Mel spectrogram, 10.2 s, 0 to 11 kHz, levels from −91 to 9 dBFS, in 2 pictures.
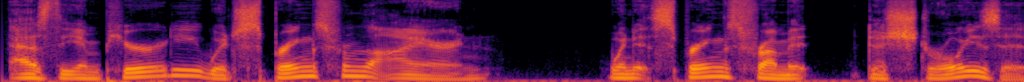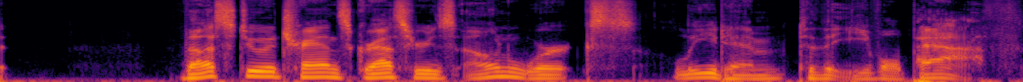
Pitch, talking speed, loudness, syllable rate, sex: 115 Hz, 160 wpm, -20 LUFS, 4.2 syllables/s, male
